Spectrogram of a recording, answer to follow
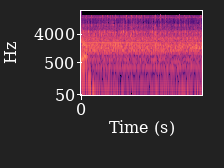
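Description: Longarm quilting machine running steadily as it stitches: an even mechanical hum with a thin, steady high whine.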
